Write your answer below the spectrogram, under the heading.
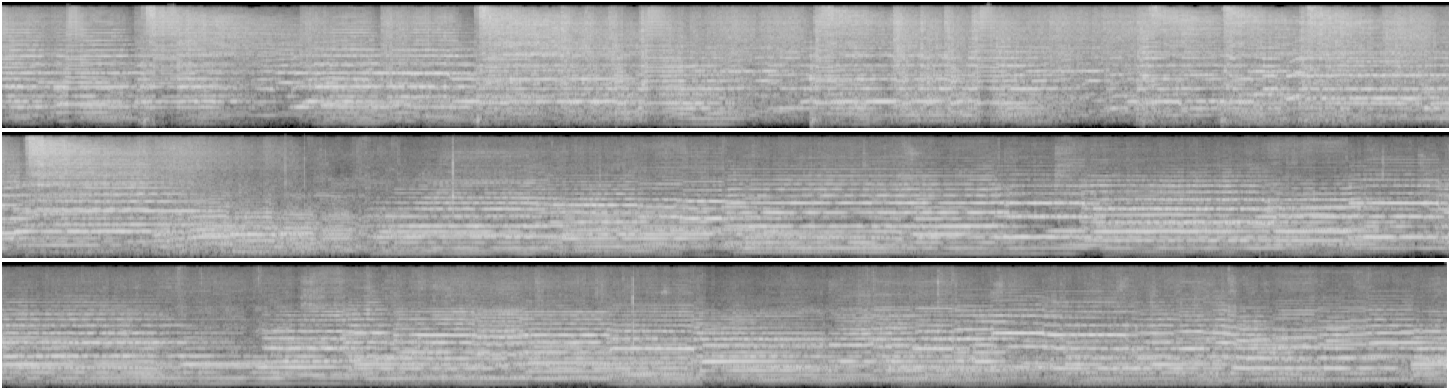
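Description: A town wind band of trumpets, trombones, euphonium, sousaphone and clarinets playing a tune together. Steady percussion beats run under the winds for about the first eleven seconds, then stop while the winds play on.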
